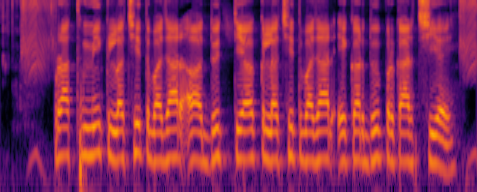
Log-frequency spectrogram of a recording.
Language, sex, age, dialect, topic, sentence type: Maithili, male, 18-24, Eastern / Thethi, banking, statement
